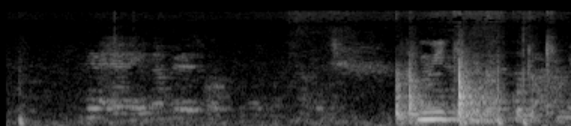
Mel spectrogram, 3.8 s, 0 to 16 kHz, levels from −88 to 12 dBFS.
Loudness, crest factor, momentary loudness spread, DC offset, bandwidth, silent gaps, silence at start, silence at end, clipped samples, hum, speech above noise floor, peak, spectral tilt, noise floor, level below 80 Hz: -25 LUFS; 28 dB; 27 LU; under 0.1%; 11.5 kHz; none; 0.1 s; 0 s; under 0.1%; none; 31 dB; 0 dBFS; -7 dB/octave; -55 dBFS; -52 dBFS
